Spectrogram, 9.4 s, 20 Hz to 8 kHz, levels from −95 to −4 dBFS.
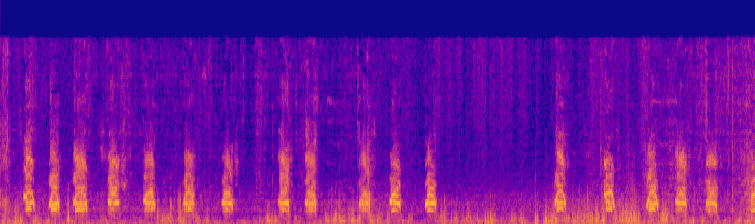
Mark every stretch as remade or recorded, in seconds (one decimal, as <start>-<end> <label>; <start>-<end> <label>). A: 0.0-1.0 recorded; 1.0-4.7 remade; 4.7-8.3 recorded; 8.3-9.4 remade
